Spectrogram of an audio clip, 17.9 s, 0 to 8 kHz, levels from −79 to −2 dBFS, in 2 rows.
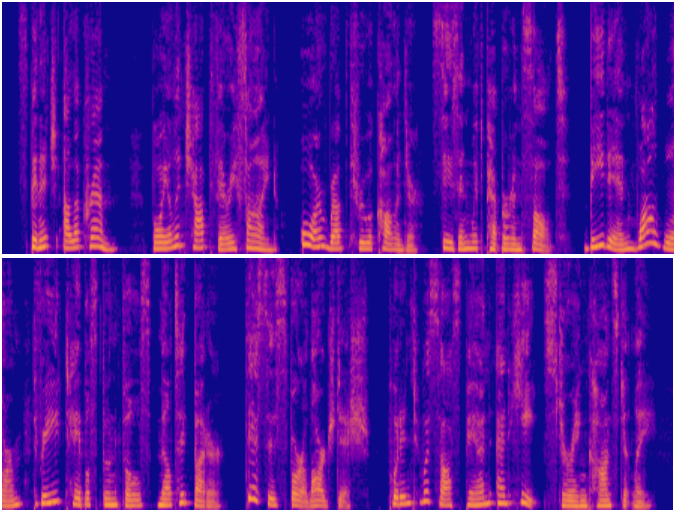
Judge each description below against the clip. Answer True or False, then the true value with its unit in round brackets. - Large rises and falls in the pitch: True (5.8 semitones)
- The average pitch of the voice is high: True (195 Hz)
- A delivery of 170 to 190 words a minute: False (135 wpm)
